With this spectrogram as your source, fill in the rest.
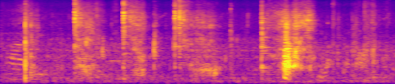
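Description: Bottle gourd cooked with mung dal is stirred in a pot. About half a dozen separate scraping strokes of a utensil against the pot come close up, with short pauses between them.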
